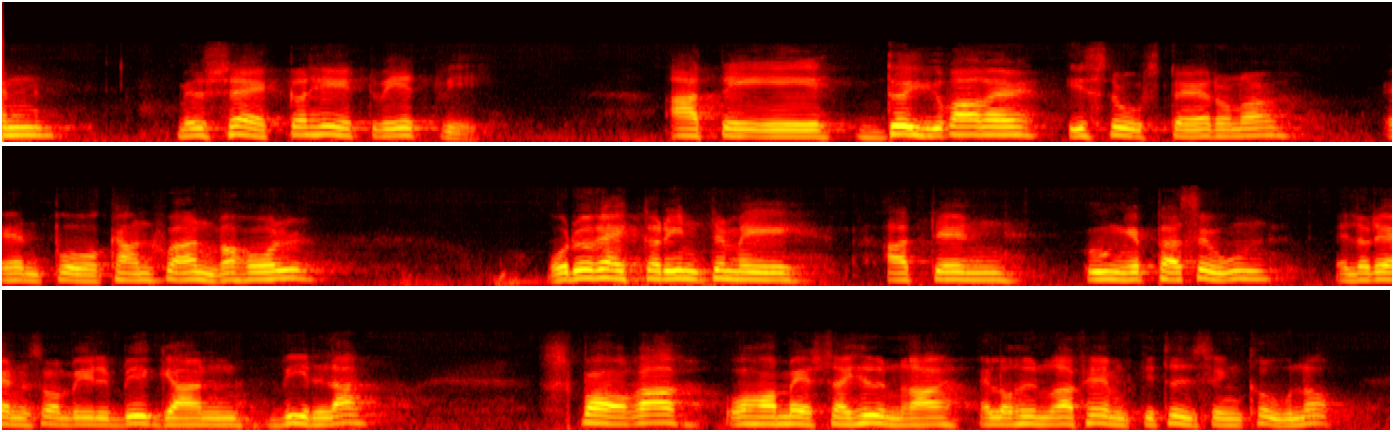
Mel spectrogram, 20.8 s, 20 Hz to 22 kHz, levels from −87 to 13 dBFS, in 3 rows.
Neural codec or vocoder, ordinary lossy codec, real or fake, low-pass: codec, 16 kHz, 2 kbps, X-Codec, WavLM features, trained on Multilingual LibriSpeech; none; fake; none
